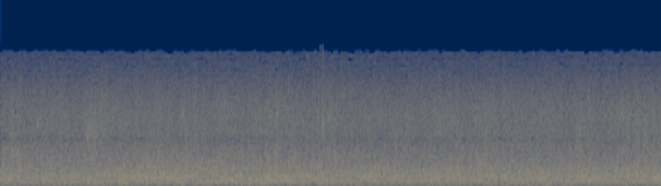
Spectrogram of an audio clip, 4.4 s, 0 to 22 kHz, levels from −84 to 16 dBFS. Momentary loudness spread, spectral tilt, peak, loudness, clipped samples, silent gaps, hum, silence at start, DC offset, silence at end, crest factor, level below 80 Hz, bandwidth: 1 LU; 0 dB/octave; -12 dBFS; -24 LUFS; under 0.1%; none; none; 0 s; under 0.1%; 0 s; 14 dB; -74 dBFS; 16 kHz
